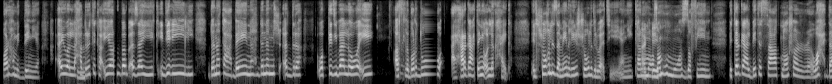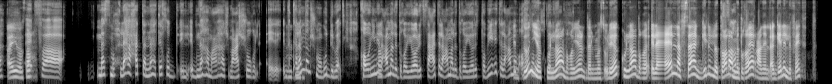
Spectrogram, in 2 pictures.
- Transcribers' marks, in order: distorted speech; tapping
- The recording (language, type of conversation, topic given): Arabic, podcast, إزاي تعرف إنك محتاج تطلب مساعدة؟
